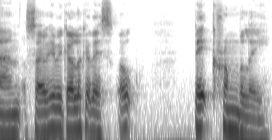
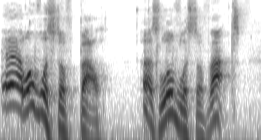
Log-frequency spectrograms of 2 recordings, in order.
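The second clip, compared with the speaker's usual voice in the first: put-on loud, sing-song Yorkshire accent; 7 semitones higher, 5 dB louder than usual. Tasting something sandy and rating it, the speaker slips into a yorkshire accent. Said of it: "That's me Yorkshire accent there".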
